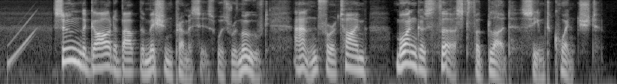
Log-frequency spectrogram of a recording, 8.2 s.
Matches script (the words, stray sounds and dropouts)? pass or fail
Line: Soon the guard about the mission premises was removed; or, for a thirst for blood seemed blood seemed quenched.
fail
